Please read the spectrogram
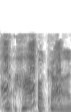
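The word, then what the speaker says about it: Hopatcong: All right, Mike, go ahead in Lake Hopatcon, New Jersey. Is that how you say it? Like a pack-on.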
